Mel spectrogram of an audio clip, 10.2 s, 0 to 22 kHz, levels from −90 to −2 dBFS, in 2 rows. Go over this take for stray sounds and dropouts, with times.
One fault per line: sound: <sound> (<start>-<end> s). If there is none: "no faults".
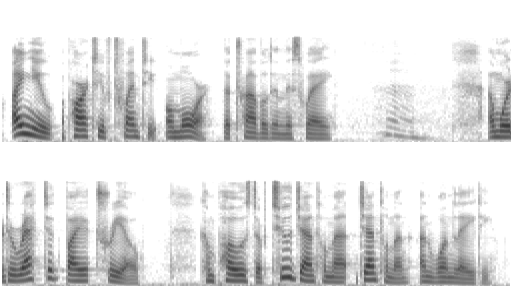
sound: sigh (3.7-4.3 s)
